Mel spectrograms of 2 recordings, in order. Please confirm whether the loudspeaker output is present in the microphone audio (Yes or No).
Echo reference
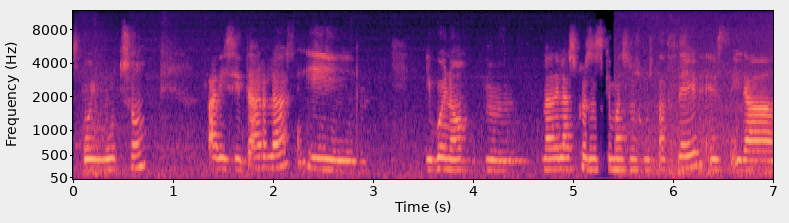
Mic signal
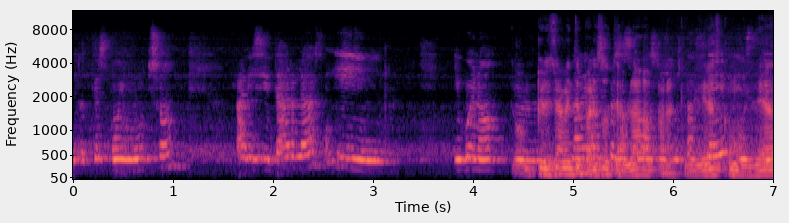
Yes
